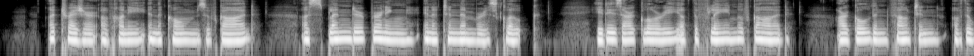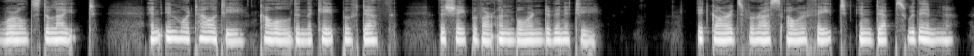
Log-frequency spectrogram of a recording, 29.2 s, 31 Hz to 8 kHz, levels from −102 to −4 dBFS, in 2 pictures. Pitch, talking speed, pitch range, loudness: 155 Hz, 115 wpm, 150-160 Hz, -19 LUFS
